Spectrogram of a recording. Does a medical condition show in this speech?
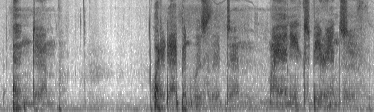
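Yes: laryngectomy; vocal cord cancer, throat cancer recurrence 8 years later, laryngectomy late 2016, second operation for spreading infection; speaks via tiny silicone voice prosthesis connecting new throat to stoma; very quiet, odd manner of speaking, fluent in paragraphs since start of speech therapy.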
